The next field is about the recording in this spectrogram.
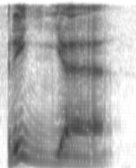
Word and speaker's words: ريا: أدغمت الياء الأولى في الياء الثانية فصار النطق النهائي لها ريا.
